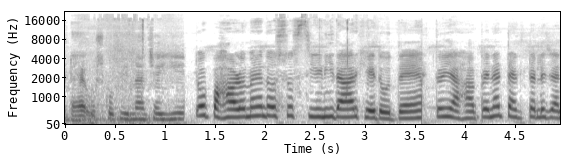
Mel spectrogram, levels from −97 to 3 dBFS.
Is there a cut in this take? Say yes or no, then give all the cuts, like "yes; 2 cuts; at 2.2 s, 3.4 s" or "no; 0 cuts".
yes; 2 cuts; at 1.2 s, 3.6 s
